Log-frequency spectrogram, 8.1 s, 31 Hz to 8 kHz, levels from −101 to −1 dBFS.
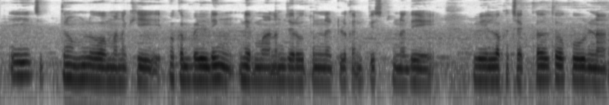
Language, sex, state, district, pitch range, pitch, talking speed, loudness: Telugu, male, Andhra Pradesh, Srikakulam, 115-125 Hz, 120 Hz, 90 wpm, -15 LUFS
